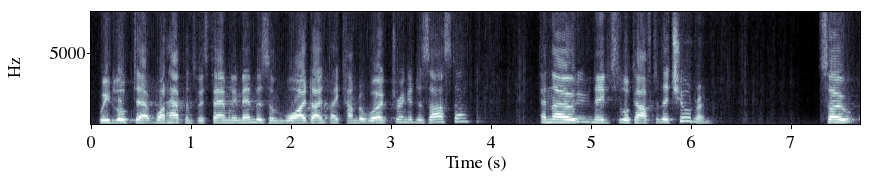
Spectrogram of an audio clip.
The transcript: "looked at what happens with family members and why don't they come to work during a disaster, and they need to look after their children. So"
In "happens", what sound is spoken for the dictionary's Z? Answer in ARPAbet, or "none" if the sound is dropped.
Z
